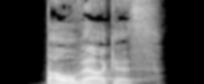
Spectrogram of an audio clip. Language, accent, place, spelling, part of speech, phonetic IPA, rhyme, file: German, Germany, Berlin, Bauwerkes, noun, [ˈbaʊ̯ˌvɛʁkəs], -aʊ̯vɛʁkəs, De-Bauwerkes.ogg
- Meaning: genitive singular of Bauwerk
